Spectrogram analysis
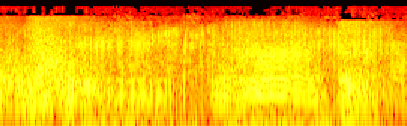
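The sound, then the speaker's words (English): A long, loud, wet, blubbery flatulent rumble from a humpback whale, sustained for about five seconds, with a wavering tonal warble in the middle and no voices. “I hate to say this, but I think they're farting at us.”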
